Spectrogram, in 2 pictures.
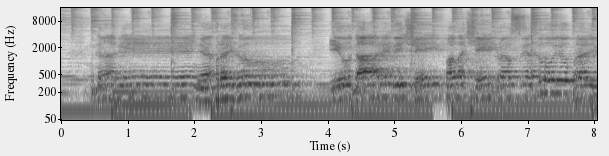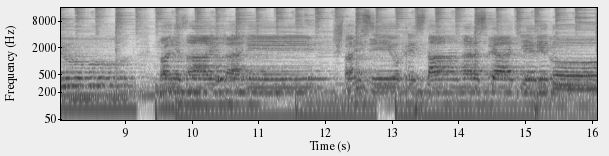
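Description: Male vocal quartet singing a slow hymn in close harmony into microphones, over a recorded accompaniment with a steady low bass. The singing swells and breaks at phrase ends, with short dips about 6, 9 and 13 seconds in.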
